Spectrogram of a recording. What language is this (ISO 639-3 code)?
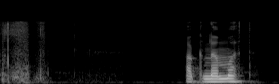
kas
